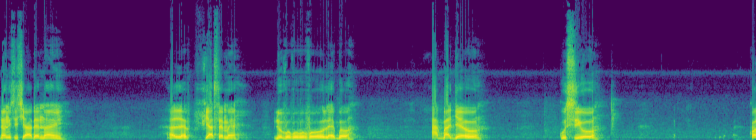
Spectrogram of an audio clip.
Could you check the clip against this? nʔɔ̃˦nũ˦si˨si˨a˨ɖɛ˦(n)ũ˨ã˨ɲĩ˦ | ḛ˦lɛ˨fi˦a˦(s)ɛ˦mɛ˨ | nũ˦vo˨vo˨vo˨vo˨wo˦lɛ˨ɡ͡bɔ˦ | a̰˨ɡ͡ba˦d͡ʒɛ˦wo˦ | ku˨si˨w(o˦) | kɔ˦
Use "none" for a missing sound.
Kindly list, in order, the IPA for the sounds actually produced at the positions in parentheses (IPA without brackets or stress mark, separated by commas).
n, s, o˦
